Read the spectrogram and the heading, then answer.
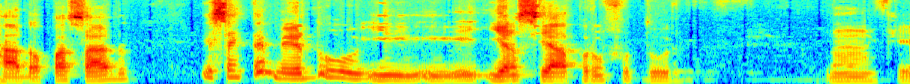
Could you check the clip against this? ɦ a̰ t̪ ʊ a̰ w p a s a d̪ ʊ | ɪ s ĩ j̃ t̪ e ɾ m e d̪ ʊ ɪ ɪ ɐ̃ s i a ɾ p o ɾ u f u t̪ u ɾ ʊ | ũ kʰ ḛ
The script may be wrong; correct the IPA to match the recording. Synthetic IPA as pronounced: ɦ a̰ d̪ ʊ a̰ w p a s a d̪ ʊ | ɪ s ẽ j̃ t̪ e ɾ m e d̪ ʊ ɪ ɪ ɐ̃ s i a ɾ p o ɾ ũ f u t̪ u ɾ ʊ | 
